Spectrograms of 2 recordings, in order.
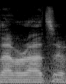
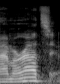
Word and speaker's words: Amaterasu: There's a little bit of stance dancing with I always call her Amaterasu, because that's how I feel it should be pronounced.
